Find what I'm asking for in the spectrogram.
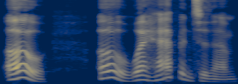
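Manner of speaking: imitated worry, slowing down; concerned grandma. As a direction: mimic grandma growing concerned. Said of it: "get real concerned in the phone".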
